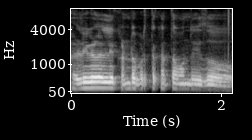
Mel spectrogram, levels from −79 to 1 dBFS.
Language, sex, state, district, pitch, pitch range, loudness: Kannada, male, Karnataka, Shimoga, 130 Hz, 120-150 Hz, -14 LUFS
